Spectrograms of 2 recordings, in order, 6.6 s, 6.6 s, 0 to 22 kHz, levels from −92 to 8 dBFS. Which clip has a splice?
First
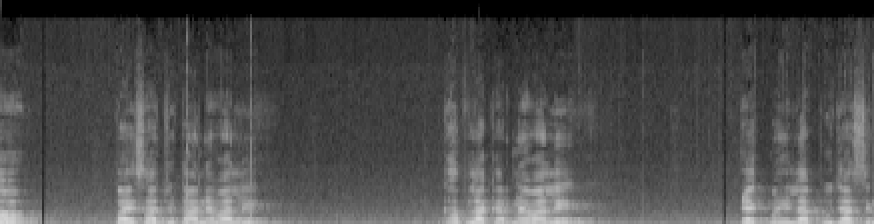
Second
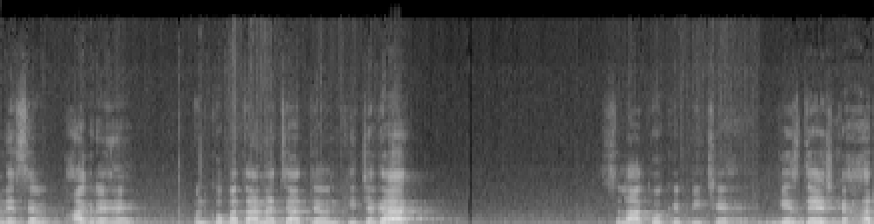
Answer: second; 1 cut; at 5.7 s

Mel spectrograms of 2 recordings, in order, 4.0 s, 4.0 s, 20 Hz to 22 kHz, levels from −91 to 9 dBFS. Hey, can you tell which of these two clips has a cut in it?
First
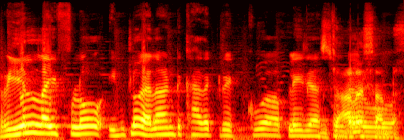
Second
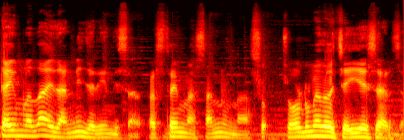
second; 2 cuts; at 1.4 s, 2.8 s

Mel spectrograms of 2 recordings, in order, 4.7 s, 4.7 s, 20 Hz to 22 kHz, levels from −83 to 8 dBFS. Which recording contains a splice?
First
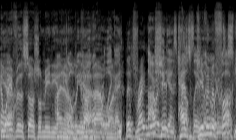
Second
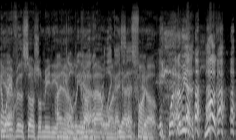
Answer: first; 1 cut; at 2.4 s

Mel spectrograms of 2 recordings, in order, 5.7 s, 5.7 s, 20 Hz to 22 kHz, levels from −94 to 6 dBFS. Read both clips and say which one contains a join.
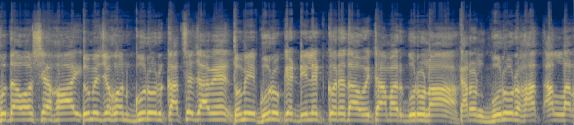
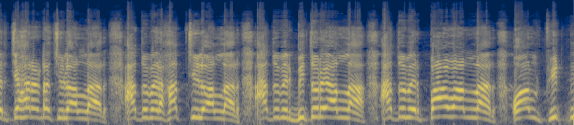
first; 3 cuts; at 0.8 s, 2.5 s, 4.6 s

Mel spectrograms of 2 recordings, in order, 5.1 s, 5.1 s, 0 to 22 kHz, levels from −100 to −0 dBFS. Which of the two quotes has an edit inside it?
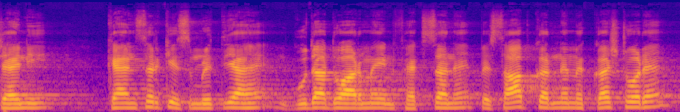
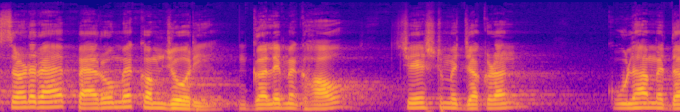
second; 1 cut; at 1.7 s

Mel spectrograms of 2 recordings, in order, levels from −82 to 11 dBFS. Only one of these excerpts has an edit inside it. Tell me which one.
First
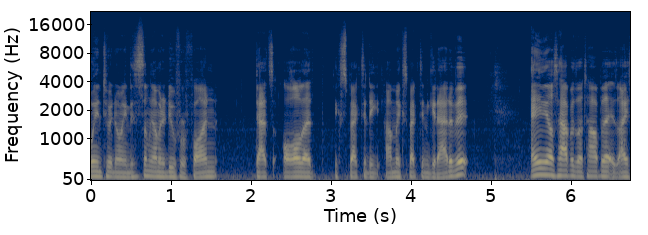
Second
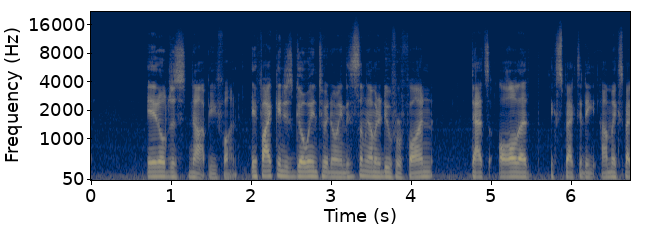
second; 1 cut; at 1.8 s

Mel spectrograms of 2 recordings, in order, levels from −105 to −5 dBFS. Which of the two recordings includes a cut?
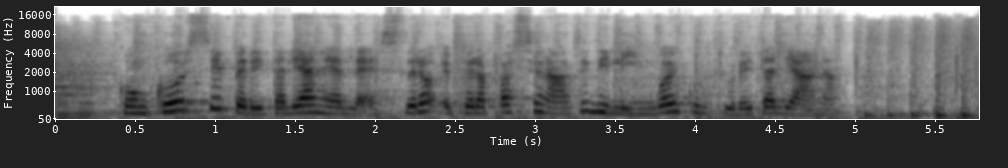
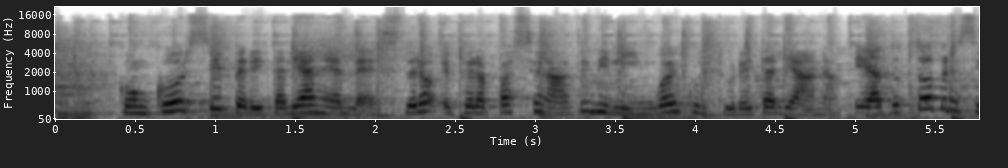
first; 1 cut; at 4.9 s

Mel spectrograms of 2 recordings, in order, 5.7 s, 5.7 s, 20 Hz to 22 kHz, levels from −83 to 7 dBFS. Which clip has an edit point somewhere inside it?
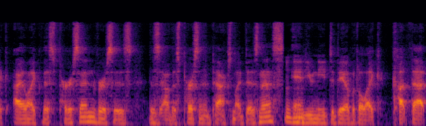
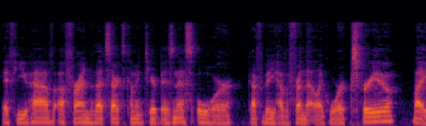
first; 1 cut; at 4.1 s

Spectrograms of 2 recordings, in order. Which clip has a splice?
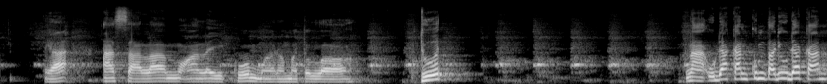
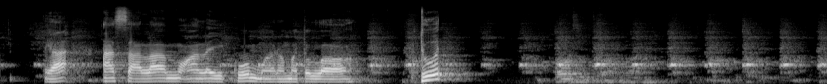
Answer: first; 1 cut; at 4.8 s

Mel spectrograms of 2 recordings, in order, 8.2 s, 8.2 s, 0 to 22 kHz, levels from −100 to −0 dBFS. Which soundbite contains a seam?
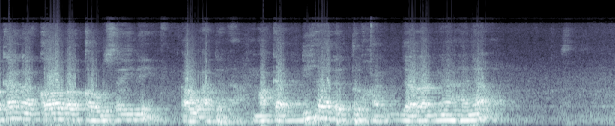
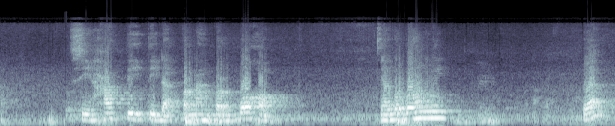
second; 1 cut; at 0.9 s

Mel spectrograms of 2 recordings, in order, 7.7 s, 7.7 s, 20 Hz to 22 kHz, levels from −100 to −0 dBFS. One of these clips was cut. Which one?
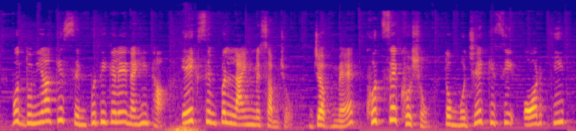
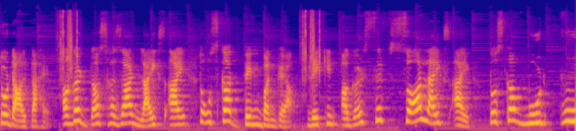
first; 1 cut; at 2.2 s

